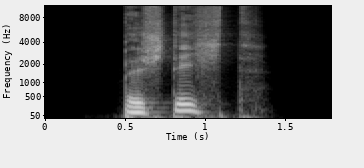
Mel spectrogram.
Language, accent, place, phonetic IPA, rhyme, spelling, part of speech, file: German, Germany, Berlin, [bəˈʃtɪçt], -ɪçt, besticht, verb, De-besticht.ogg
- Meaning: third-person singular present of bestechen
